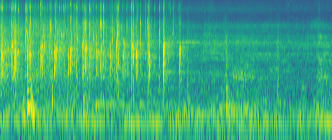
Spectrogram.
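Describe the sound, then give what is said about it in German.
An audience in Bad Salzungen applauds the show's host with dense, overlapping claps for about three and a half seconds, then the clapping thins out and fades into a softer murmur of the audience. “Doch, ein kräftiger Applaus auch in meiner Anwesenheit für unsere charmante Moderatorin”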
